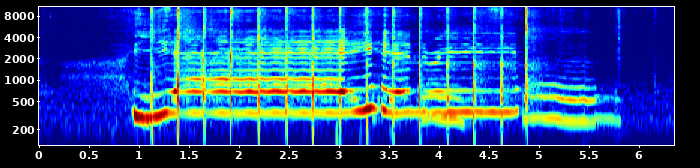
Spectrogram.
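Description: Hands clapping steadily, about four claps a second, while a voice sings one long held "yaaay" on a nearly steady note. The clapping stops near the end, and the voice holds on a little lower for another second before cutting off.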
